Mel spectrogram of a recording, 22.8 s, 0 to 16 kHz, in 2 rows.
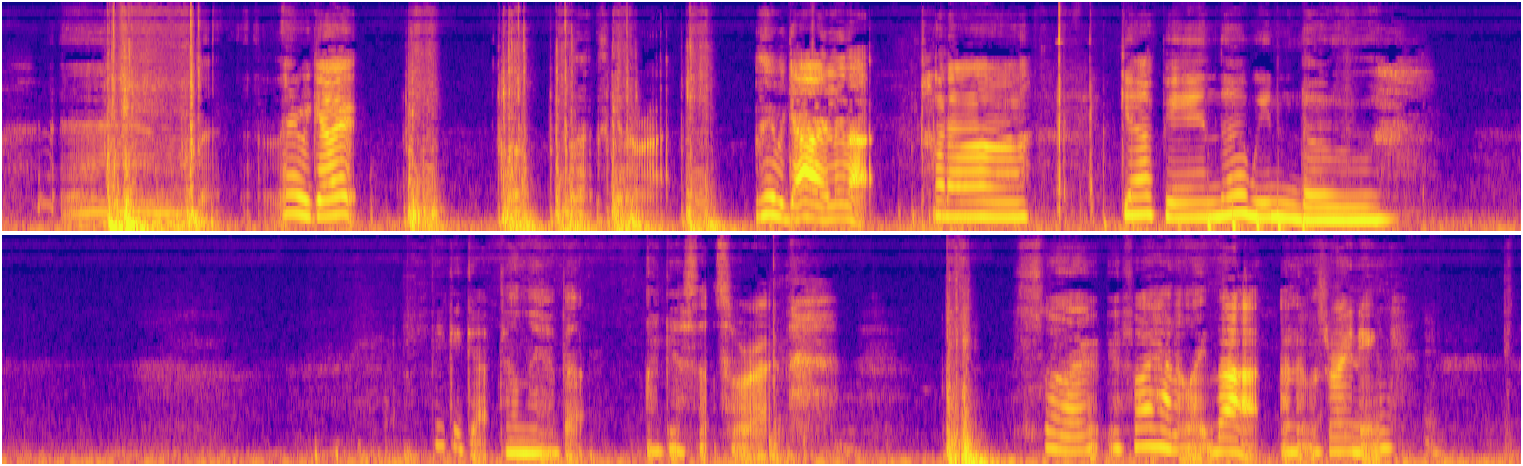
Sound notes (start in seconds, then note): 0.7 window whirrs and clunks; 3.6 many window clunks; 8.0 sing-song; 18.4 window clunks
